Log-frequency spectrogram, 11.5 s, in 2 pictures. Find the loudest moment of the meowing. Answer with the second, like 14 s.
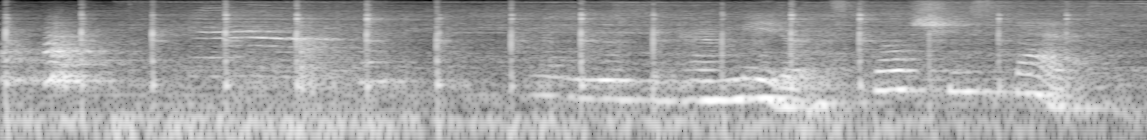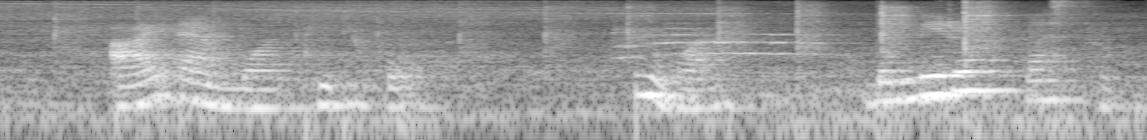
1 s.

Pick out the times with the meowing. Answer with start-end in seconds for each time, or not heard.
0.6-1.9, 8.8-9.9.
